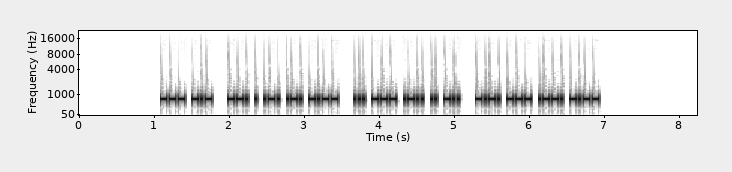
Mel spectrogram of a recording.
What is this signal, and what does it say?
Morse code, heard as a keyed tone, about 40 wpm, 700 Hz. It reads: OK GERRY SOLID COPY
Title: Practice QSO - Exchange 3 - More Info - 40wpm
